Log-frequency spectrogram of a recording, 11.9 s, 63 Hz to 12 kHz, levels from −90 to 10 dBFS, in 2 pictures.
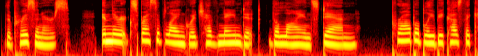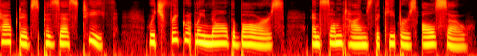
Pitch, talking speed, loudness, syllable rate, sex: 205 Hz, 140 wpm, -19 LUFS, 5.0 syllables/s, female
